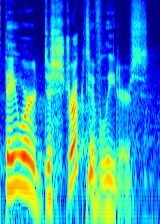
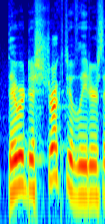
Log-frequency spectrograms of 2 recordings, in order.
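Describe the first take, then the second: First: Said in the usual way. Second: "were" leaned on, the whole phrase said louder; emphatic repeat. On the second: Shown as a demonstration. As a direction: drive home "They were destructive leaders" with weight on "were".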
